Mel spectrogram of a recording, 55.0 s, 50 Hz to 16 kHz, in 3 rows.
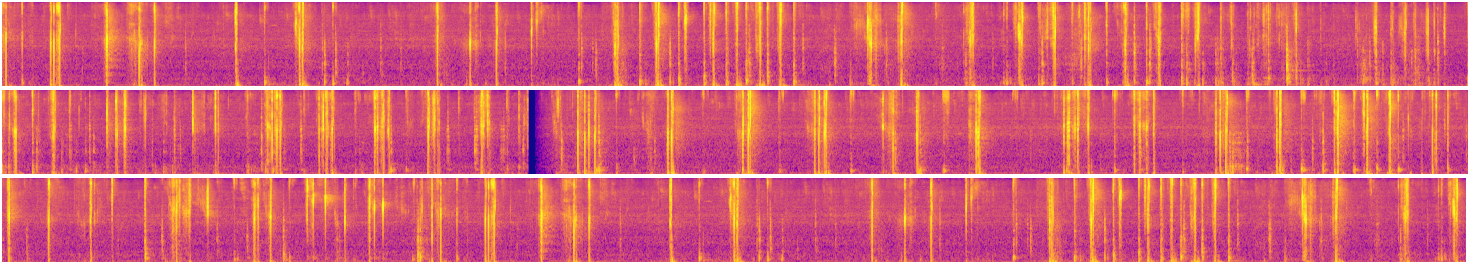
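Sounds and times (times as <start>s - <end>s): sharp pops and crackles: 5.4s - 30.7s, 33.4s - 44.2s, 47.4s - 54.9s.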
